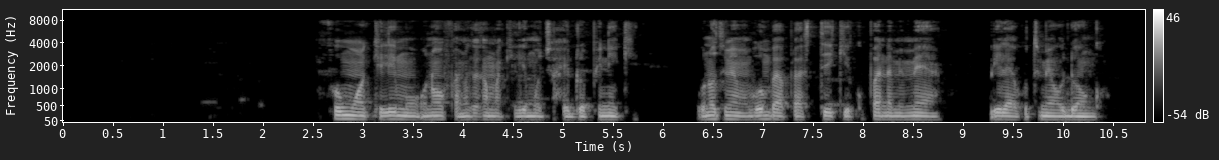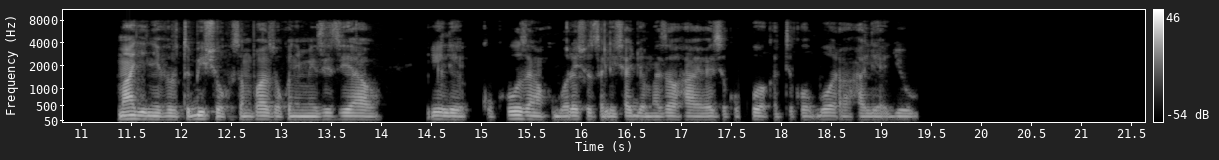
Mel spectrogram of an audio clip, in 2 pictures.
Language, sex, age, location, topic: Swahili, male, 18-24, Dar es Salaam, agriculture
